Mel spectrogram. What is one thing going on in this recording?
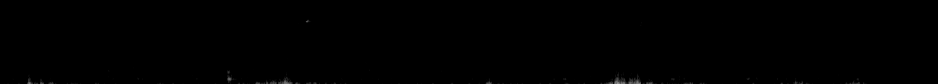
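A large bird shuffles and rustles in a nest of dry twigs.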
